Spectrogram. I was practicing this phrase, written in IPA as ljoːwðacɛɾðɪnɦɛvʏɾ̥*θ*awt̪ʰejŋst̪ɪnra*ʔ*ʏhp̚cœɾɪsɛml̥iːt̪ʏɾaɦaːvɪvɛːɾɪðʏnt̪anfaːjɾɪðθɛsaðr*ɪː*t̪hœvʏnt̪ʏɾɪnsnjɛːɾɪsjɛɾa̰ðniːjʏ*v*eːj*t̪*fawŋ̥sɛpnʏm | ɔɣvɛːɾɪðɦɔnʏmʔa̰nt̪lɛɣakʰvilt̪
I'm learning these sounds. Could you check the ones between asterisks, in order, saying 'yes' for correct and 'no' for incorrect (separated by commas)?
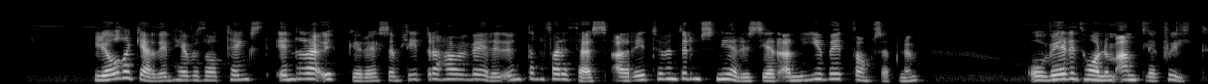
yes, yes, yes, yes, yes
